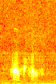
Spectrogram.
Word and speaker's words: forecastle: of a sailing ship, but it's pronounced forecastle. Why's that? Try pronouncing it like an English sailor with no formal education. Forecastle. Forecastle. Over time it whittled down.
